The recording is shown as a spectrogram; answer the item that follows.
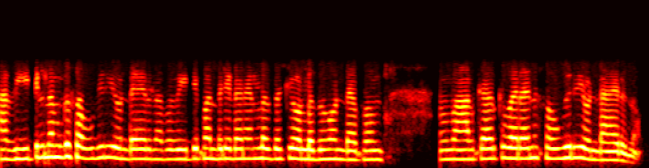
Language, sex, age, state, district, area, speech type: Malayalam, female, 30-45, Kerala, Alappuzha, rural, conversation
